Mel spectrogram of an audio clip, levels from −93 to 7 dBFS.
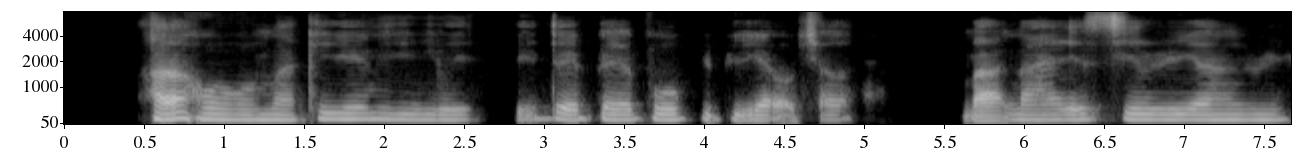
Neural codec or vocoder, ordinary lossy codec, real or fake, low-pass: codec, 16 kHz, 1 kbps, FunCodec, trained on Chinese and English, 50 frames a second; none; fake; none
